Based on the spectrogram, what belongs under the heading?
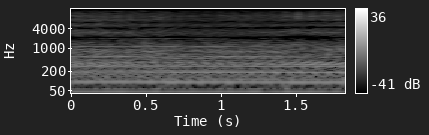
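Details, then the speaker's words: Subaru Outback with an EJ engine that ran low on oil, revved to about 2,500 rpm: a fast, regular low clunk or knock under a deep rumble. It rattles at first and more when driving; rod knock is suspected, but the owner thinks it's the timing tensioner. "Did you hear that clunk because I got up to about 2,500 RPM? I don't think that's rod knock. Definitely not right, whatever it is."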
